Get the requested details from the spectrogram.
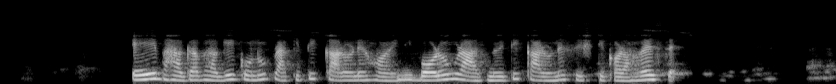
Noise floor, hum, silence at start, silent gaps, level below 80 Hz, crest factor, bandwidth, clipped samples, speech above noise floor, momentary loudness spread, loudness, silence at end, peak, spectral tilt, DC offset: -67 dBFS; none; 1.3 s; none; -62 dBFS; 18 dB; 5 kHz; under 0.1%; 50 dB; 9 LU; -17 LUFS; 0.05 s; -2 dBFS; -10.5 dB/octave; under 0.1%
